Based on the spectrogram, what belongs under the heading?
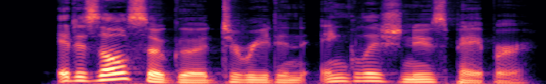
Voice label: Dictation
